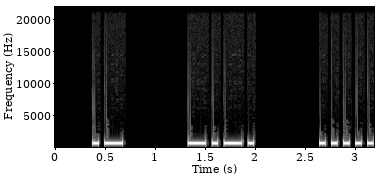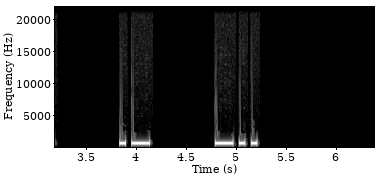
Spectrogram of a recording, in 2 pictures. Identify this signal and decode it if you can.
Morse code, heard as a keyed tone, about 20 wpm, spaced as for 10 wpm, 700 Hz. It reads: AC5AD
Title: 109 Lesson 18g - Letter m - Call Signs 20wpm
